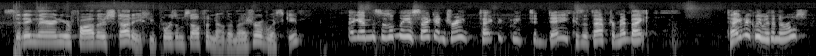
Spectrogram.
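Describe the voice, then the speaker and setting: Animated man running a tabletop game. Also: high-pitched, rapid-fire. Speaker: game master.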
